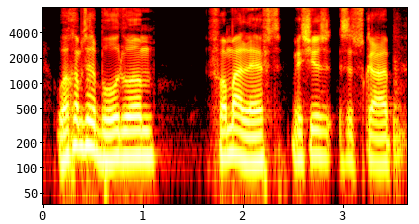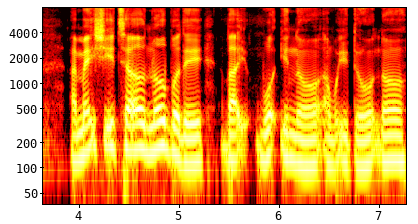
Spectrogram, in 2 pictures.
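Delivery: put-on Birmingham accent drifting toward northern English. Asked to say a line for the others, attempting a Birmingham accent. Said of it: "in a Birmingham accent".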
